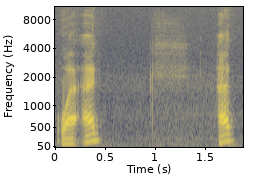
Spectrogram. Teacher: Ketika kita melepaskan pangkal lidah kita dengan langit-langit atas, maka kita sedang memberikan sifat al-hamsu untuk kaf.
